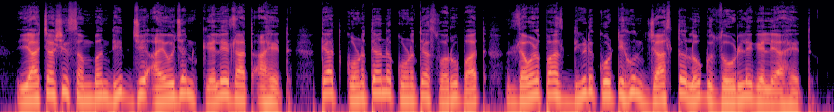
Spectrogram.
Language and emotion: Marathi, neutral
